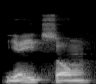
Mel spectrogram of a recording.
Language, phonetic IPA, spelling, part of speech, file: Russian, [(j)ɪjˈt͡som], яйцом, noun, Ru-яйцом.ogg
- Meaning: instrumental singular of яйцо́ (jajcó)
